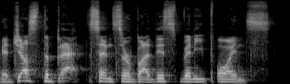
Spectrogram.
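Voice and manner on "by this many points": normal talking voice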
